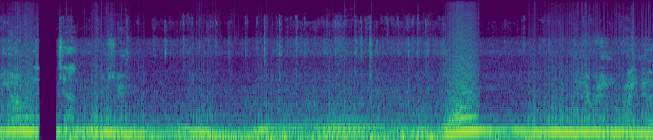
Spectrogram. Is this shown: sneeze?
no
